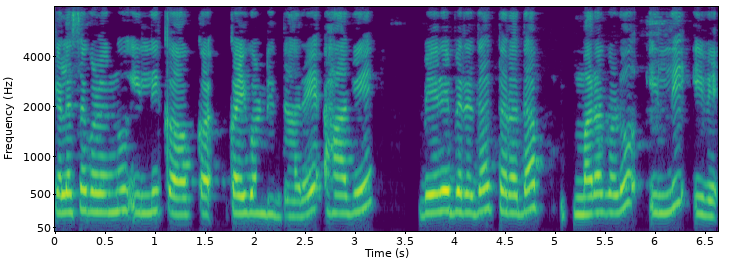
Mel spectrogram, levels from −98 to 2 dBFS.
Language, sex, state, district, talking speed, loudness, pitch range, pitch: Kannada, female, Karnataka, Dharwad, 90 wpm, -18 LUFS, 240-280 Hz, 255 Hz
